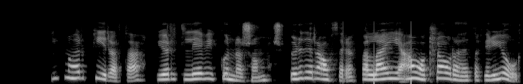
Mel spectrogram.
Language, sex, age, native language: Icelandic, female, 40-49, Icelandic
